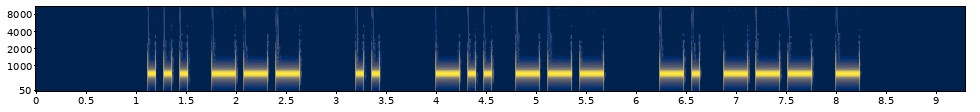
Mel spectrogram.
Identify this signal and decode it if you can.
Morse code, heard as a keyed tone, about 15 wpm, 700 Hz. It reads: SO I DO NOT
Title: Sets of 4 Words 15wpm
